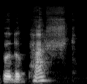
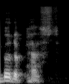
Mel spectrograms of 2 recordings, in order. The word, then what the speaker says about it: Budapest: few times it's like when you pronounce Budapest you pronounce it but I passed because it makes like this noise um when you do the N bit of like the word so yeah that's the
